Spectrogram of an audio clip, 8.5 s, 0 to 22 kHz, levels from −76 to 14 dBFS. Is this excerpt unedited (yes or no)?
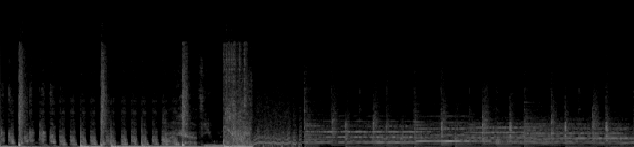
no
